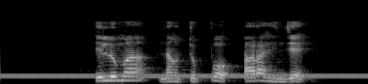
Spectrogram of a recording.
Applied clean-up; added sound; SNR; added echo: none; Telephone; 11 dB; none.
